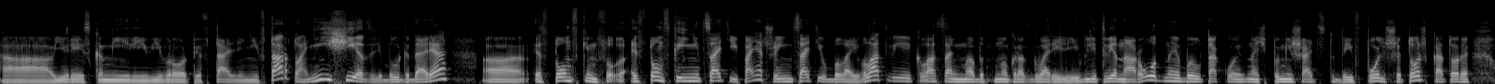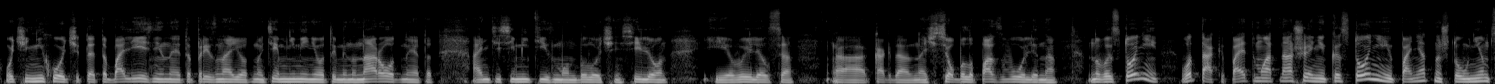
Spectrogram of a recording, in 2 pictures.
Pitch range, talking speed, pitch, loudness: 110-135 Hz, 175 wpm, 120 Hz, -28 LUFS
